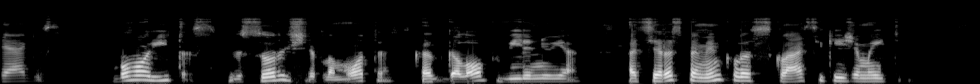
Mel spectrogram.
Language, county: Lithuanian, Alytus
